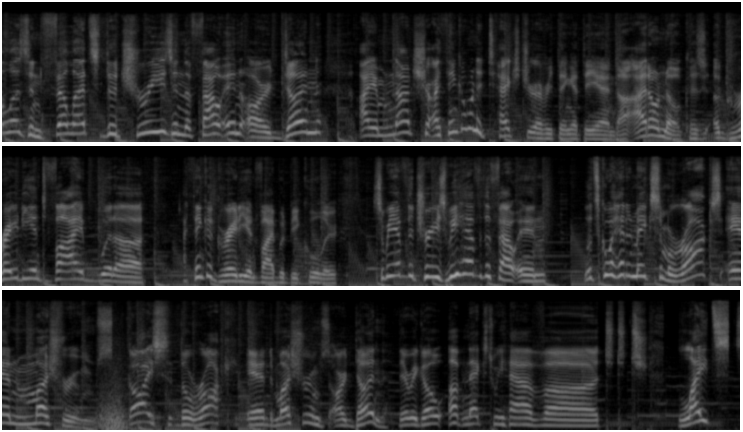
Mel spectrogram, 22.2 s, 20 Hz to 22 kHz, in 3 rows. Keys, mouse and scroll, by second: 0.0-0.8 middle drag, 3.5 shift+click, 4.1 click, 5.2 middle click, 16.2-16.6 middle drag, 17.9 middle click.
